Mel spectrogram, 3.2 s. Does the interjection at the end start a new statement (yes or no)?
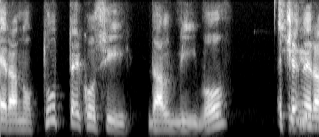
no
